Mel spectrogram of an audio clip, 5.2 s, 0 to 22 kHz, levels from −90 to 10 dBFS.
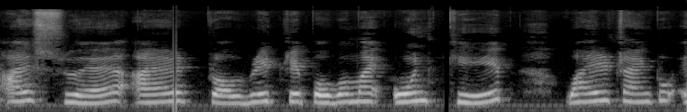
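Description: Two hard-edged dropouts cut the speech: a silence of about 22 ms from 1.30 to 1.32 s, and a longer one of about 44 ms from 3.33 to 3.37 s. Both are gaps between stream segments. The audio arrives in 2-second segments, and at these joins the timestamps leave small holes that the player fills with silence. The sound stops and resumes abruptly, but nothing is lost; the speech is simply pushed later.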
